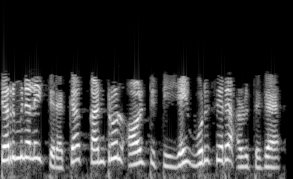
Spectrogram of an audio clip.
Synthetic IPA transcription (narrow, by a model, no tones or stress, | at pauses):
ʈɛɾmɪnɐlɐɪt̪ːɪɾɐkːɐkɐɳɖɾoːlaːlʈɪʈːiːjɐɪɔɾɯsɛɾɐʔɐɻɯt̪ːɯɣɐ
